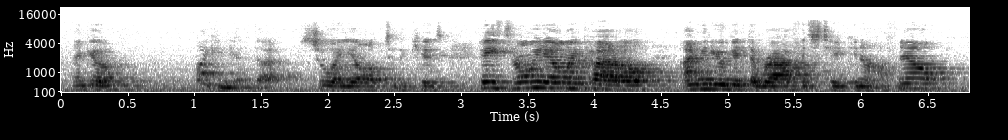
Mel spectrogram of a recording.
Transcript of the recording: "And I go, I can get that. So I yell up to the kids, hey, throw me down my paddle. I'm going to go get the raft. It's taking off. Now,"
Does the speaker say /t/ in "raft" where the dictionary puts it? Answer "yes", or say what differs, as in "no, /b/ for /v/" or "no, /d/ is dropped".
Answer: no, /t/ is dropped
